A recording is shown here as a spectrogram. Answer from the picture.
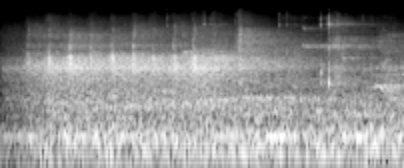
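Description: Faint hall ambience with scattered light taps of a table tennis ball.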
